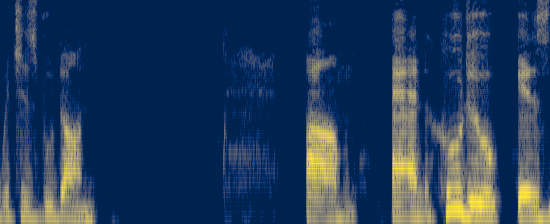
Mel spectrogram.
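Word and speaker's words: Vodou: confuse hudo with voodoo voodoo is actually an incorrect pronunciation of the Haitian religion which is vodan um and hudo is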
